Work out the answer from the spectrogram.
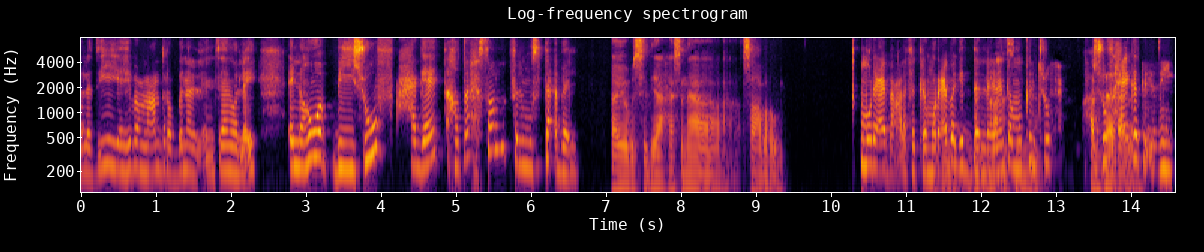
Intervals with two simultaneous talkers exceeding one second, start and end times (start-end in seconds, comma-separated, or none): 11.4-12.8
